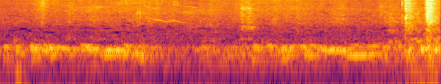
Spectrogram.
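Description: Sialkoti fancy pigeons coo in a low, steady murmur through most of the stretch, close and moderately loud, with a few brighter rustles near the end.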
